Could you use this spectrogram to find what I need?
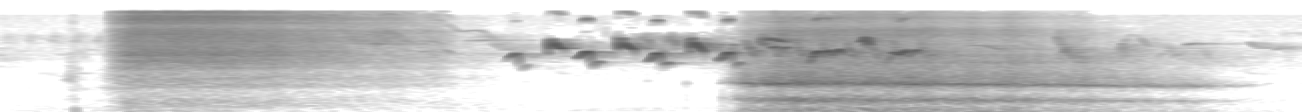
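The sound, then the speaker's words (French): A long, deep breath in and a slow breath out during a guided relaxation exercise. Two sustained, breathy hisses are separated by a brief pause, and a quick run of high bird chirps fills the gap between them. “prenez une inspiration longue et profonde, remplissez vos poumons et expirez lentement”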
